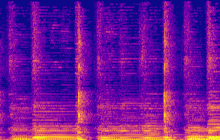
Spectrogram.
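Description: Acoustic guitar strummed in chords, the strokes about a second apart with the chords ringing on between them, in an instrumental passage of a song.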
